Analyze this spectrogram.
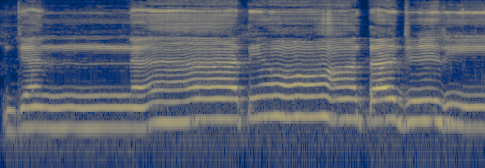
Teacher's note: یہاں پہ نون تنوین کے بعد تا حروف اخفا میں سے آیا ہے، تو یہاں پہ اخفا کریں گے، یعنی غنہ کر کے پڑھیں گے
